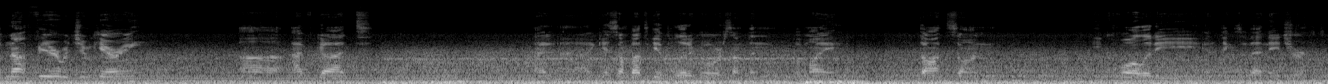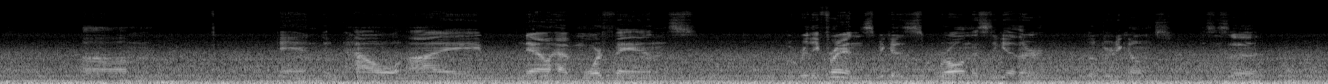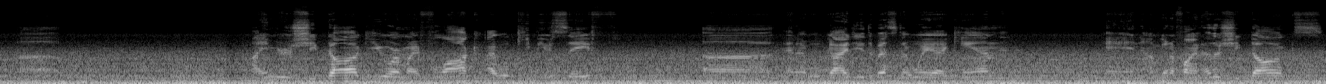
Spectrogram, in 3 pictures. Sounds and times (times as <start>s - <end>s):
Speech: 0.0s - 1.5s, 2.4s - 3.7s, 5.4s - 8.5s, 9.2s - 10.0s, 11.0s - 13.2s, 14.1s - 14.8s, 16.1s - 20.2s, 21.2s - 25.9s, 26.8s - 27.2s, 29.1s - 32.7s, 33.6s - 36.7s, 37.6s - 39.8s.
